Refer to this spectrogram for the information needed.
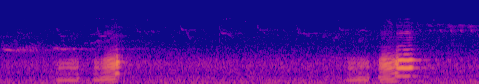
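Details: Canada geese disputing territory in a forest: two loud two-part honks about two seconds apart, each a short lower note sliding into a strong, harsh honk.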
